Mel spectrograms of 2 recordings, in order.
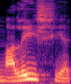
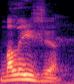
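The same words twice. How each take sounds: First: The consonant near the end is an 'sh' sound. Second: The consonant near the end is a 'zh' sound. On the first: The speaker calls it wrong. "আমরা বলি এটাকে মালয়েশিয়া, কিন্তু মালয়েশিয়া না" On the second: The speaker calls it right. "এইজার মতো করে এটাকে উচ্চারণ করতে হয়"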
